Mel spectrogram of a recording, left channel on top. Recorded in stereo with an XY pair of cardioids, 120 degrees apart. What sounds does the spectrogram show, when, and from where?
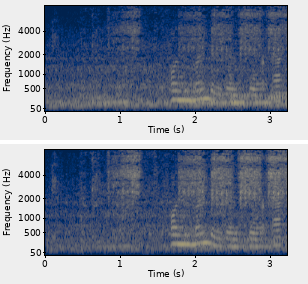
1.7 s a woman speaking: 10° right, 0.7 m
